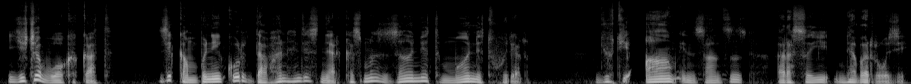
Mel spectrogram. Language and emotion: Kashmiri, disgusted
